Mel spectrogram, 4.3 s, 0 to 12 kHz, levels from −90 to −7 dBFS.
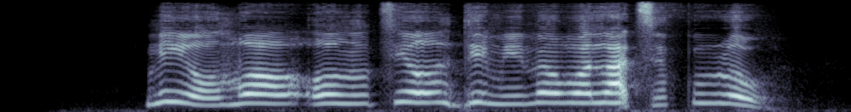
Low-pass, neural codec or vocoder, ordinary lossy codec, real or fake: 10.8 kHz; codec, 24 kHz, 1 kbps, SNAC; none; fake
